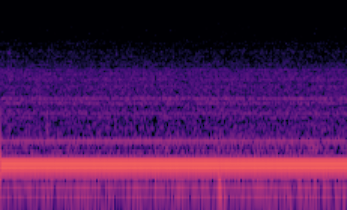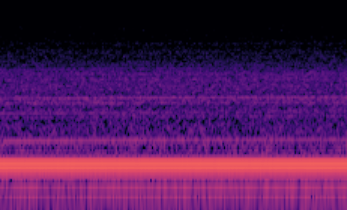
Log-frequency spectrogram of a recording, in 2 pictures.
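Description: Steady low-pitched hum with a faint hiss behind it, unchanging throughout.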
